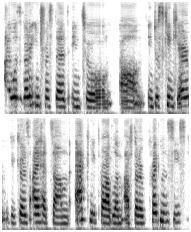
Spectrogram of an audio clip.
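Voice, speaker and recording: A woman's voice: medium pitch, steady tone, unhurried, vocal fry, hardly any pauses, no room sound, low-quality recording. A woman in her thirties from Poland with a Polish accent, a non-native speaker of English, chatting as a guest on a remote call in a friendly way. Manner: friendly, laughs easily, slightly non-native phrasing. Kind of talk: casual interview chat.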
